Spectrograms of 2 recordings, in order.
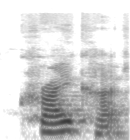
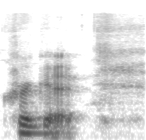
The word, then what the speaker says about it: Cricut: for this Cricut Machine which I pronounced cry cut for so long I did not know it was pronounced Cricut but I want to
